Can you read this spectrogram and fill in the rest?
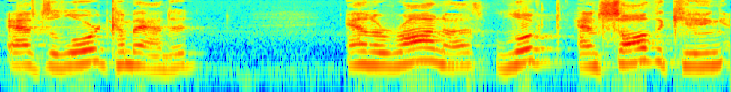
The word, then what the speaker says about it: Araunah: if you take the U out of the name and put in a W, it'll help you to pronunciate that word. A raw, like R-A-W, raw, Arana. So now you know how to pronounce that, okay?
